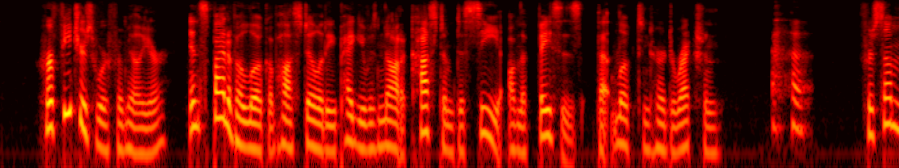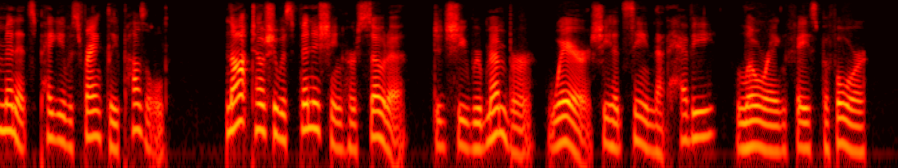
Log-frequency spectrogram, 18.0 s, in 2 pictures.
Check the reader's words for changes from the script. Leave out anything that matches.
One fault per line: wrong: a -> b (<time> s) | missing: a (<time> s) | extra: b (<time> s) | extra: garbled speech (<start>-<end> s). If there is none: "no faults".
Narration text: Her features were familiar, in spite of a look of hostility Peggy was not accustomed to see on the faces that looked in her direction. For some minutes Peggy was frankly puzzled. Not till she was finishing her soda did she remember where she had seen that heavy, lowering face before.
no faults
